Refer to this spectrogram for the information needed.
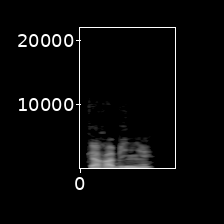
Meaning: carabineer
- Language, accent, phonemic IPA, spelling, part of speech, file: French, France, /ka.ʁa.bi.nje/, carabinier, noun, LL-Q150 (fra)-carabinier.wav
